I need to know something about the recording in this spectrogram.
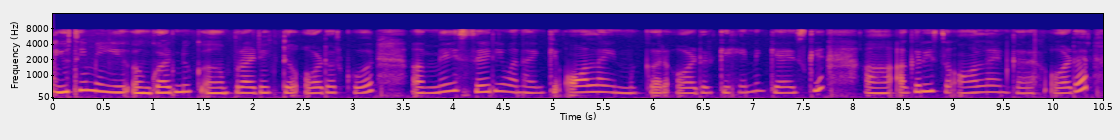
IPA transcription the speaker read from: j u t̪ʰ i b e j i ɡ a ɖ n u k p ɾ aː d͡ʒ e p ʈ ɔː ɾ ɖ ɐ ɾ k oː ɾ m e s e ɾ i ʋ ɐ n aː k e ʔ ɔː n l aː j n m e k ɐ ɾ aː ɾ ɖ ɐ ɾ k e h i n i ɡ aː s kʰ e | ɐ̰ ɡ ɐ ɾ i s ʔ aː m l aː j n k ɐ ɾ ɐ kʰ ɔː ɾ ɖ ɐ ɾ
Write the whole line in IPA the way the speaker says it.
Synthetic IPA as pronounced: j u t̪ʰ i m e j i ɡ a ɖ n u k p ɾ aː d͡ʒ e k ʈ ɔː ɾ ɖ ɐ ɾ k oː ɾ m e s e ɾ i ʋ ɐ n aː k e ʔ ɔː n l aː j n m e k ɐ ɾ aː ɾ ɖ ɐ ɾ k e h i n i ɡ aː s k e | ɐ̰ ɡ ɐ ɾ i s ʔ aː n l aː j n k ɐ ɾ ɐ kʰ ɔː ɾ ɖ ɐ ɾ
